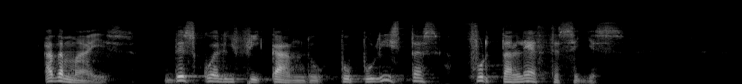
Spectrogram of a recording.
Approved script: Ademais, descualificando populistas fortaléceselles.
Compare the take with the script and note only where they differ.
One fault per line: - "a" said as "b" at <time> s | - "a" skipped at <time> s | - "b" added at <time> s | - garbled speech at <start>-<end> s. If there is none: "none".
none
